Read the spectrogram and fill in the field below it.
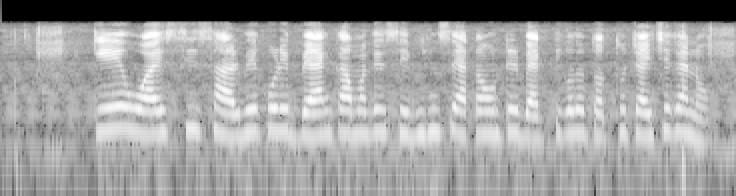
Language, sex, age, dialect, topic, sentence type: Bengali, female, 18-24, Northern/Varendri, banking, question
